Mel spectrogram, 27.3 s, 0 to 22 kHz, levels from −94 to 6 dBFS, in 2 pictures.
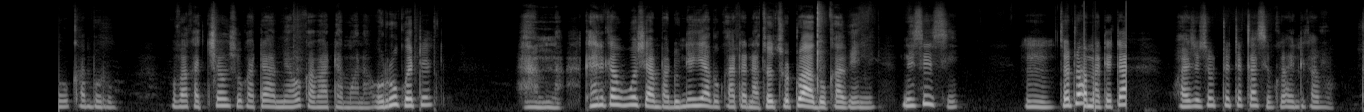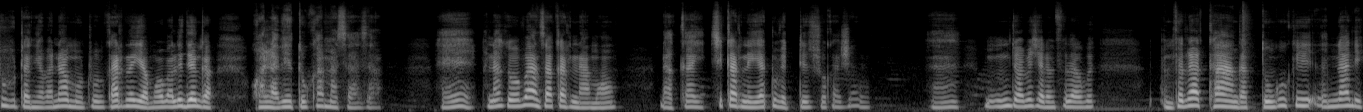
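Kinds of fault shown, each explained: Cut-off start: pure digital silence until 0.6 s, then speech enters abruptly mid-sound at "mburu vakachounju ukatamia hoka", with no natural attack, because capture began late.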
